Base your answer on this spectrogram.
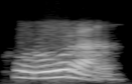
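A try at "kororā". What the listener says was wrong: Just a little bit longer on that A sound. A bit longer on the A, lifting your neck. Ah, because it's right at the end. You're good with your R sounds.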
